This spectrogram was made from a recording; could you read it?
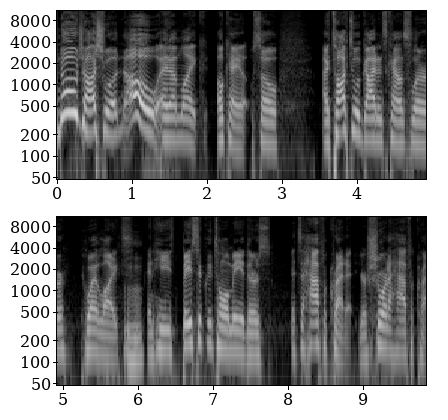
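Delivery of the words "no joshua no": acted, crazed, uncontrolled, high, loud emotional outburst. Retelling his mom's reply after he told her to calm down, imitating mom's crazy emotion. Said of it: "like uncontrollable emotion".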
